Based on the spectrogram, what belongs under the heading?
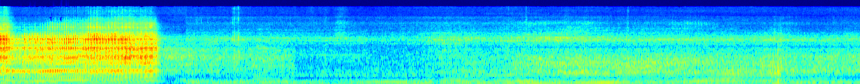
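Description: A car accelerating hard away, its engine note rising under throttle, breaking off abruptly about two seconds in. Then a quieter, steadier engine note of a Lamborghini Urus SUV pulling out and driving off, its pitch rising gently as it picks up speed.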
